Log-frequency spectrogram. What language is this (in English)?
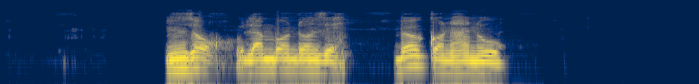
Bakoko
